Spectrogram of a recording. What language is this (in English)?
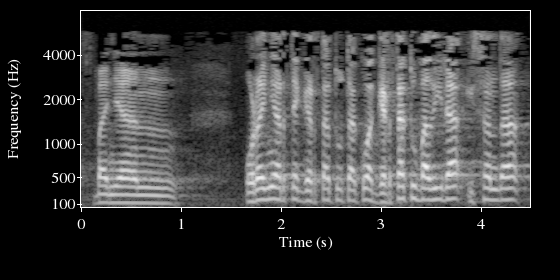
Basque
